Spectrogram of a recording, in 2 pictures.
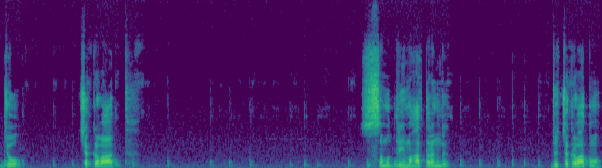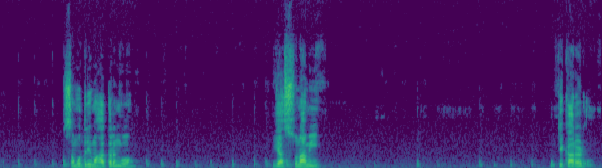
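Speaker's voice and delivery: speaking slowly, at dictation pace. Speaker dictating a definition for listeners to write down: speaking slowly. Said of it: "मैं इसलिए धीरे धीरे बोल रहा हूं".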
